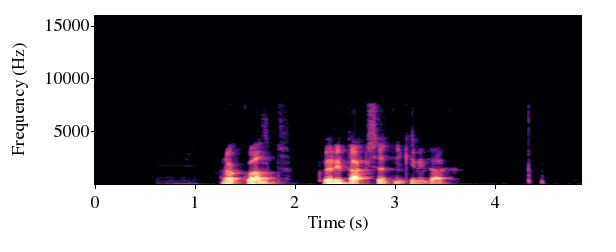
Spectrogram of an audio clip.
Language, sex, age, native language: Icelandic, male, 50-59, Icelandic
